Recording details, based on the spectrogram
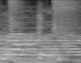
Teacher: Posisi bibirnya sama seperti P, bibir saling menutup lalu dibuka. Suaranya itu bersuara.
